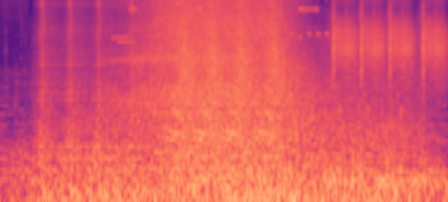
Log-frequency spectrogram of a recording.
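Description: A loud torpedo explosion rolls out as a deep, sustained roaring boom, its heavy rumble filling the whole stretch without fading, with no voices present.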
